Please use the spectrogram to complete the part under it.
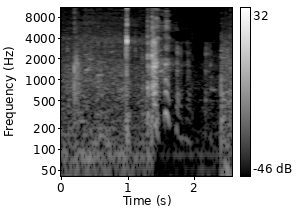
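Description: A bike lands hard on concrete with a clatter.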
